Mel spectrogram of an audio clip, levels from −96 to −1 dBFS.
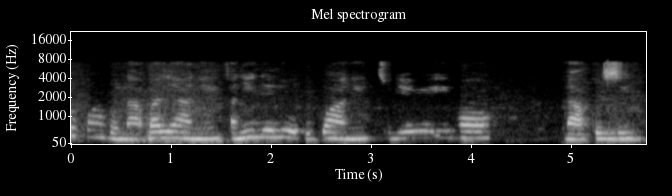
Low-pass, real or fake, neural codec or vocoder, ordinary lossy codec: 7.2 kHz; real; none; AAC, 32 kbps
